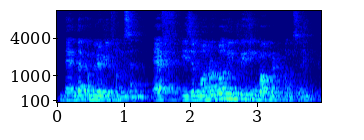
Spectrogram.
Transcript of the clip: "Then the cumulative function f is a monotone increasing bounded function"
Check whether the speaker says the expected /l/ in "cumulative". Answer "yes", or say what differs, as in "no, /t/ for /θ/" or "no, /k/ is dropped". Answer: no, /n/ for /l/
